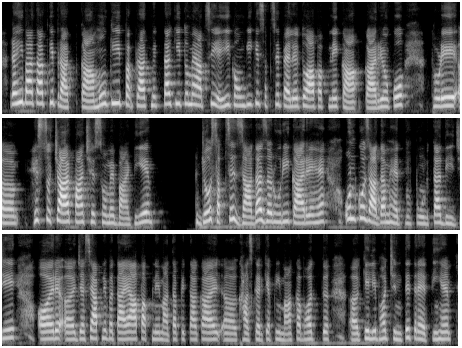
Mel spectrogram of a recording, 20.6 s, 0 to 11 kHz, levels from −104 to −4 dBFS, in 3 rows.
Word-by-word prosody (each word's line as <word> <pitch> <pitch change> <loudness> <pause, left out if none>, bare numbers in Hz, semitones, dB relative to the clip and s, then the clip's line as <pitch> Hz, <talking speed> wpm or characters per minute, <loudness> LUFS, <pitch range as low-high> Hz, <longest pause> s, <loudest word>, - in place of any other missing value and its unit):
रही 320 +4 +6
बात 330 0 +4
आपकी 320 +1 +3
प्राथ 230 -10 +1 0.2
कामों 210 +9 +2
की 325 +2 +2
प - - +5
प्राथमिकता 255 +3 +2
की, 310 +1 -2
तो 310 - -5
मैं 295 - +2
आपसे 265 +2 0
यही 230 +3 0
कहूँगी 260 +1 -3
कि 315 +2 -4
सबसे 275 +1 -9
पहले 235 -2 0
तो 245 +1 -1
आप 225 0 +5
अपने 225 +1 -3
का 190 -6 0 0.2
कार्यों 190 +5 +1
को 270 +2 +2 0.4
थोड़े 240 +2 +5
अ, 210 -2 +1 0.3
हिस्सों 295 +2 -2
4-5 255 -2 +6
हिस्सों 240 -2 -5
में 215 -2 -3
बाँटिए। 200 +8 -2 0.8
जो 270 +4 +4
सबसे 290 +4 0
ज़्यादा 210 +5 +3
ज़रूरी 255 -2 0
कार्य 210 0 +3
हैं, 255 +2 0 0.3
उनको 345 +1 +3
ज़्यादा 235 -4 +4
महत्वपूर्णता 205 -1 -3
दीजिए 225 +6 -4 0.4
और 215 +2 +4
अ, 205 -2 0
जैसे 215 +2 -2
आपने 225 +1 +1
बताया, 210 -1 +1
आप 210 - +1
अपने 205 -1 -4
माता-पिता 200 +1 -6
का 205 - +1
अ, 195 -2 -5
ख़ासकर 195 0 -5
के 210 - -6
अपनी 205 +1 -9
माँ 180 +1 -4
का 215 - -2
बहुत 210 +1 -5
अ, 210 - -2 0.4
के 185 +5 0
लिए 225 0 -1
बहुत 225 +2 -3
चिंतित 230 +4 -3
रहती 200 0 -3
हैं। 210 0 -1
230 Hz, 185 wpm, -23 LUFS, 205-260 Hz, 0.8 s, रही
